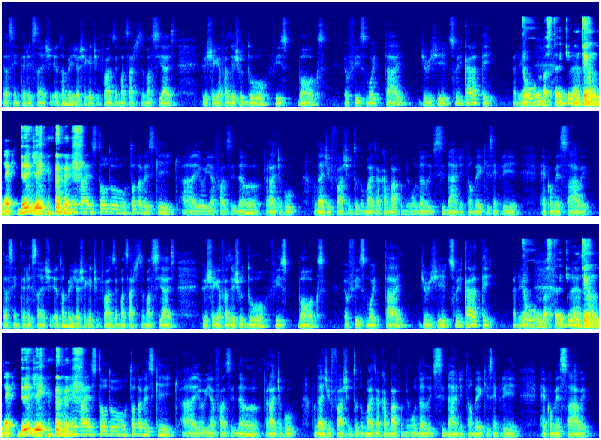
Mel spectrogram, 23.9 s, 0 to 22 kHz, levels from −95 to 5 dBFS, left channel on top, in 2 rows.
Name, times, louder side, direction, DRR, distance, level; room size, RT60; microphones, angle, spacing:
voice 1, 0.0-6.4 6.8-8.0 8.3-9.8 10.2-11.9 13.1-23.6, right 2 dB, 25° right, 0.6 m, -39 dB
voice 2, 10.4-13.5, left 1 dB, 25° left, 0.5 m, -26 dB
7.7 x 6.0 x 3.4 m
head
